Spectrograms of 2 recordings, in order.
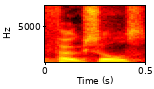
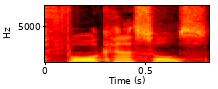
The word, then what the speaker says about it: Foxhall: We're not going to take Foxhalls. By the way, I feel like the comments are going to say, Christo, that's pronounced four castles. No, it isn't. That's pronounced Foxhall.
